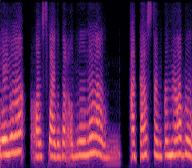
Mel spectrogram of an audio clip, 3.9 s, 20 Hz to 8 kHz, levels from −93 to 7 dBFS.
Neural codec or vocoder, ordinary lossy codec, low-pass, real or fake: codec, 16 kHz, 0.5 kbps, FreqCodec, smaller model; none; none; fake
